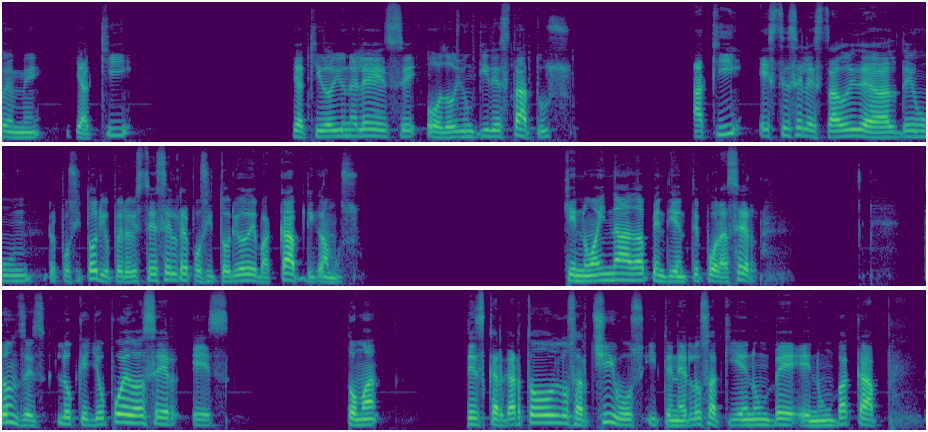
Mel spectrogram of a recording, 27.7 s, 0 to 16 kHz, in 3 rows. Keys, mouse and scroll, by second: 0.0-5.9 typing, 9.0-12.4 drag, 13.4 click, 15.6 click, 16.7 click, 26.6-27.7 drag.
